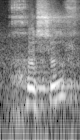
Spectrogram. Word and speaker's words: khusuf: And then the second one, khusuf, the one that is spelled KH, That is the same word, but instead of a kaf, you're using a kha. Okay? So kha, sin, waw, fa.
